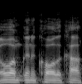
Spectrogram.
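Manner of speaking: ordinary talk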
